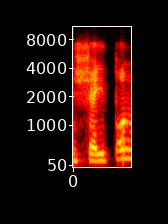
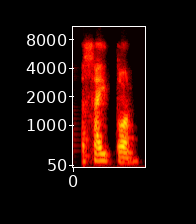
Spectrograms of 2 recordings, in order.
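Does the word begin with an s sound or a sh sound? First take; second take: Sh sound; S sound. First: The word begins with a sh sound. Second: The word begins with an s sound. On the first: The speaker calls it right. "bukan syaiton" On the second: The speaker calls it wrong. "malah saiton gitu"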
